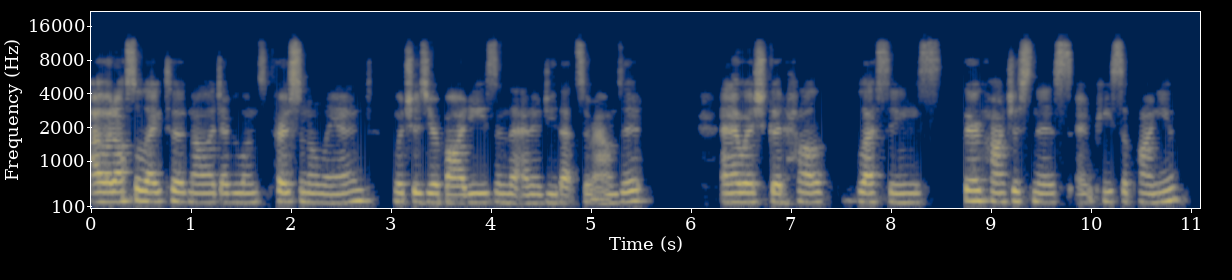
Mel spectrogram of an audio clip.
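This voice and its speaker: A woman in a Canadian accent, medium-pitched and monotone, at a moderate pace. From Labrador, Canada (Inuk, Nunatsiavut). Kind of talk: prepared talk at online event. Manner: halting.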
